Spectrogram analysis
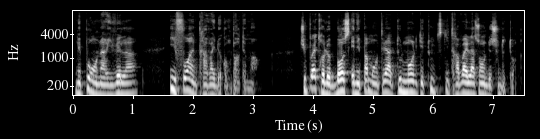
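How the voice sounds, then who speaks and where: Man ranting into his camera, french isnt his first language, husky, lots of questions and restarts. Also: medium pitch, lively intonation, fast, mellow. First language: not French; an African language. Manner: emphatic, rhetorical questions, frequent restarts. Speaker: online video commentator. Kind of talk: impassioned monologue to camera.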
